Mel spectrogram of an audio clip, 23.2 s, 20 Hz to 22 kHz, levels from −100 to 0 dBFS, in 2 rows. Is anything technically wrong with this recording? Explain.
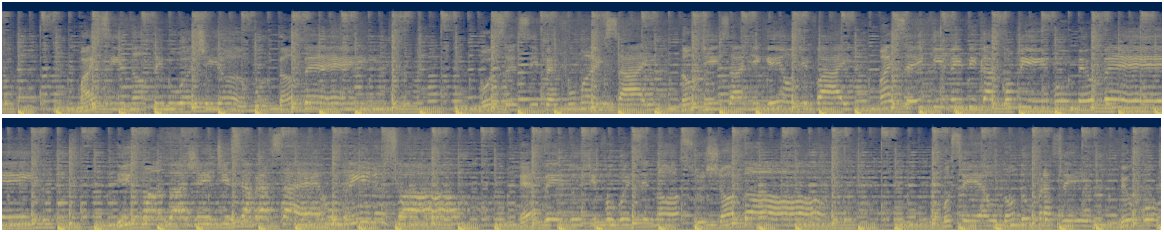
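Yes. A DC step occurs at 12.47 s: the waveform's zero line suddenly shifts and stays offset for the rest of the clip. The jump is about -32 dBFS, the kind of shift a converter recalibrating or an offset input being switched in would cause. The sudden change in baseline is heard as a single low thump or click at that moment, while the sound itself carries on unchanged above the displaced zero line.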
